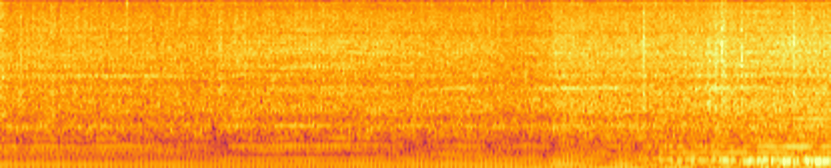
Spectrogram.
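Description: Riding triplex reel mower running steadily while cutting grass, its engine giving a low, even hum. Music fades in near the end.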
